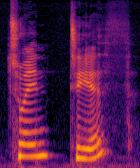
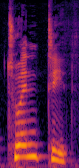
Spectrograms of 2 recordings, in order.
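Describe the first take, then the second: First: Both vowels before the ending are pronounced separately. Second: The vowels before the ending are merged into one. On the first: The speaker calls it right. "sí se pronuncian ambas vocales, la I y la E" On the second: The speaker calls it wrong. "y no 20th, como la pronuncian muchas personas"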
